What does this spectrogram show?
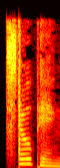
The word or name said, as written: stoping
